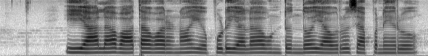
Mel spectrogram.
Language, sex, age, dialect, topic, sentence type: Telugu, male, 60-100, Utterandhra, agriculture, statement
